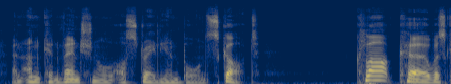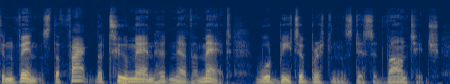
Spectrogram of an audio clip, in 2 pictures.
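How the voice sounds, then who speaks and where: A male narrator reads formal prose in a low voice, with wide, expressive swings of pitch. His delivery is measured and articulate, and the recording is dry and close. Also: no room sound. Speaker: narrator reading an essay aloud. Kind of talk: scripted narration of a history essay.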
